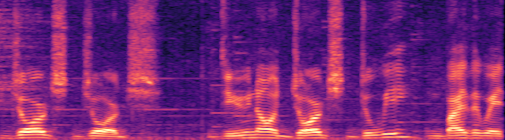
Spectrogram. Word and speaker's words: Dewey: Do you know George Doy By the way it's Doy not dewi for American pronunciation do we do you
